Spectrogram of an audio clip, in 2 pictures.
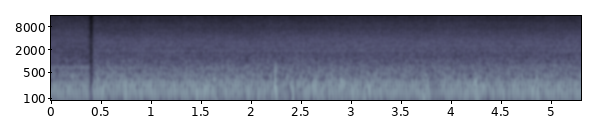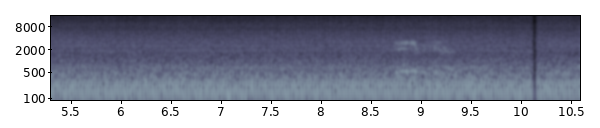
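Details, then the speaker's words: New Champion 7500-watt dual-fuel generator on its first 5–10 minute run, heard from about 10 feet away: smooth, even hum at constant speed with no surging or knocks; not super loud but not the quietest. "the sound you're hearing is from approximately 10 feet away. Not super loud, but it's also not the quietest."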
